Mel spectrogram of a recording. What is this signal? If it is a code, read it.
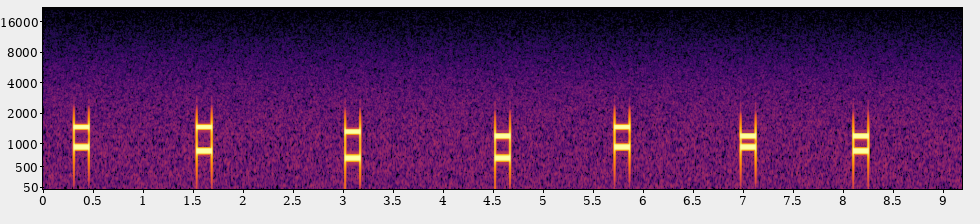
DTMF, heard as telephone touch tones, dialled by hand, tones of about 150 ms. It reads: # 9 2 1 # * 7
